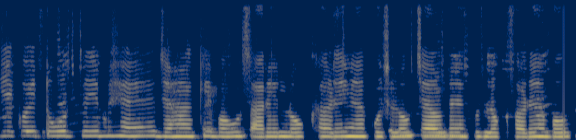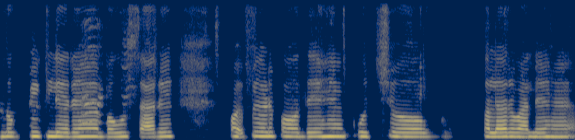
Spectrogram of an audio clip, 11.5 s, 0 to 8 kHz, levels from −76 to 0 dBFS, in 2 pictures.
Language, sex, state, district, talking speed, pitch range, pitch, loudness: Hindi, female, Bihar, Jamui, 180 wpm, 225-240 Hz, 230 Hz, -22 LUFS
